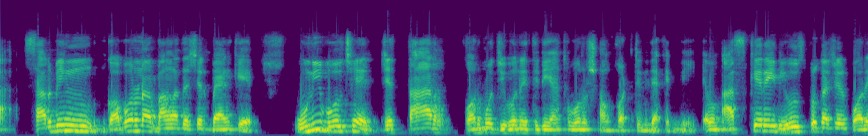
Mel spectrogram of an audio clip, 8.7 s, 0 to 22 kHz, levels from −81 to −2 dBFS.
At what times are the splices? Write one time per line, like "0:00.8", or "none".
none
